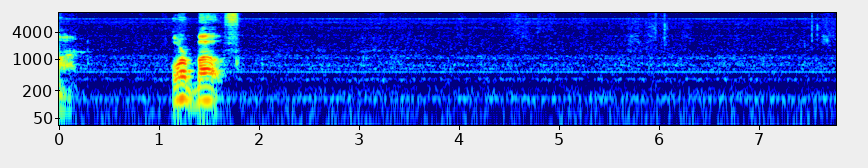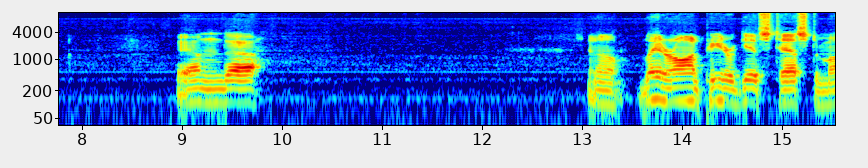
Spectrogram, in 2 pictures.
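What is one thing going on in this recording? An elderly man speaks calmly in short bursts, close to a microphone.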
